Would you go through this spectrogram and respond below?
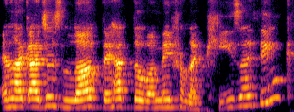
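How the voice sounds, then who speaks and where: A woman's voice: a little high, a little fast. A woman from Australia, co-hosting a podcast in a chatty way, often saying "like". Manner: chatty, fills speech with "like". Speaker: podcast co-host. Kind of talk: casual podcast chat.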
